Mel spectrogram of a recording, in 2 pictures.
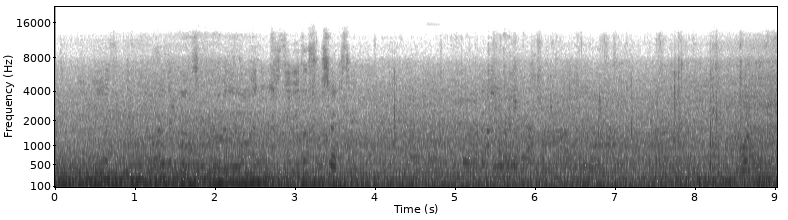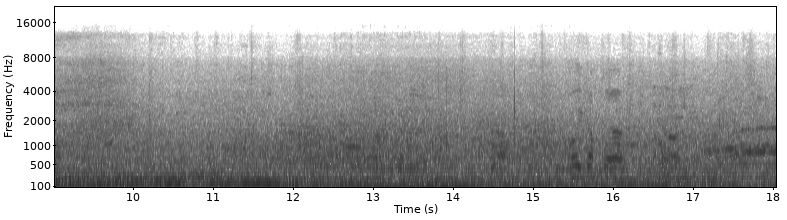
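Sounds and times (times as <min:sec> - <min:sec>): passers-by talking: 0:00.0 - 0:18.0
road traffic rumble: 0:00.0 - 0:18.0
car passing by: 0:07.6 - 0:15.2.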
